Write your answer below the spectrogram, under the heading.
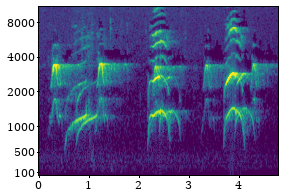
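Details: Little owl calling at night: three loud, tonal calls a little over a second apart, each with a sharp rise and fall sliding into a long held note, over soft low background noise.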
